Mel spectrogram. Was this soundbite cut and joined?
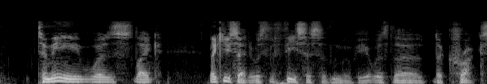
no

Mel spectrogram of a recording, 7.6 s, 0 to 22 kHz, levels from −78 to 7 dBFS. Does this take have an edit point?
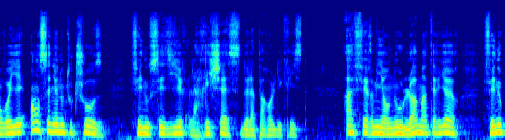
no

